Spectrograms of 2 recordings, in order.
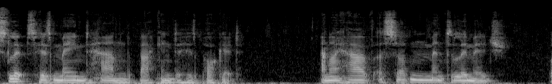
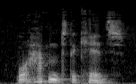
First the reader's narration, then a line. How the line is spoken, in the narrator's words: says, softly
